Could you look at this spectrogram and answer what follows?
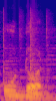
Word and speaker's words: udon: Nama konton pun berubah pelafalannya menjadi Undon. Awalnya tuh Undon, cuy. Nah, akhirnya resmi kita kenal sekarang yaitu Udon yang tadinya konton undon dan sekarang menjadi udon.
